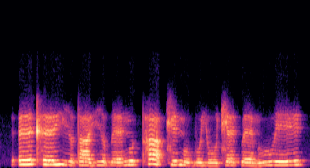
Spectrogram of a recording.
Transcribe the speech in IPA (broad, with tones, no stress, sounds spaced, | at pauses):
ʔ ɛː˧˥ kʰ ɛː˧˥ j i˧˩ ə̯ t̪ aː˧˩ j i˧˩ ə̯ b ɛː˩˧ ŋ o˧ t̚ t̪ʰ aː˥˨ p̚ t͡ɕ e˧˥ ŋ o˩ b o˩ j oː˩ t͡ɕ ɛː˧ k̚ ʋ ɛː˧˩ m ʋ u˧˥ ʋ eː˧˥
